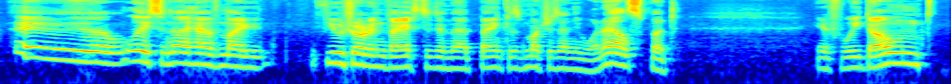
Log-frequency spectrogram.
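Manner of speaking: put-on older, old-world Eastern European accent. A game master voices Picolas replying to a player, older man with Eastern European accent. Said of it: "My name is [name]. I'm here with my wife [name]. We have immigrated from the old world. / an older man. / an older man. / The old man says, / I forgot to shape up on my Eastern European accent. / I fo".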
